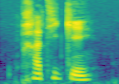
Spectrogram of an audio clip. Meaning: to do; to practise
- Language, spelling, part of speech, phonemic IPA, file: French, pratiquer, verb, /pʁa.ti.ke/, Fr-pratiquer.ogg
